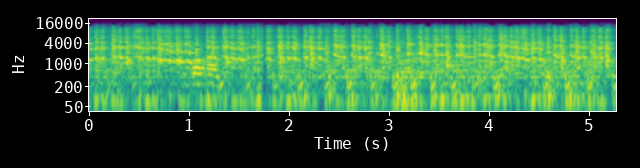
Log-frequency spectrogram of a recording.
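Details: 1980 Honda CB750C engine cranking after fuel was cleared from a cylinder. Steady rapid cranking with uneven beats fires briefly but won't keep running.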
